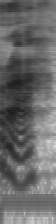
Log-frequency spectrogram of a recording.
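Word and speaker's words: ㄹ: Ito namang pong ra ay binibigkas ng R at saka L. Sa simula po ng salita or pangusap, ito po ay binibigkas ng R or R sounds. At kapag nasa hulihan po ng salita, ito po ay L sounds.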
